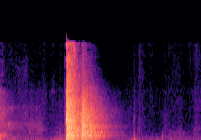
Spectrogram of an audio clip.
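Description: A short, loud rush of noise right at a handheld phone's microphone, about half a second long, followed by a faint click.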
